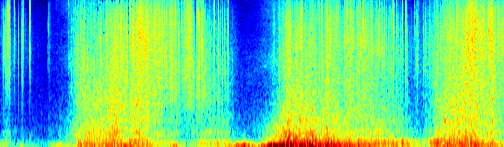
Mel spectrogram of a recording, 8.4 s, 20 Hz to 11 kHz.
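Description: A pile of many small solid wooden cube chips on a towel is raked and swept with fingers and nails. A few light clicks open the clip, then dense, bright rustling clatter comes in long sweeping bursts, with brief pauses near 1, 4 and 7 seconds, over a soft low thud.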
